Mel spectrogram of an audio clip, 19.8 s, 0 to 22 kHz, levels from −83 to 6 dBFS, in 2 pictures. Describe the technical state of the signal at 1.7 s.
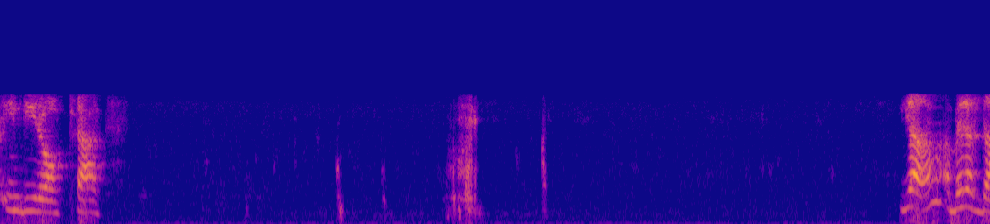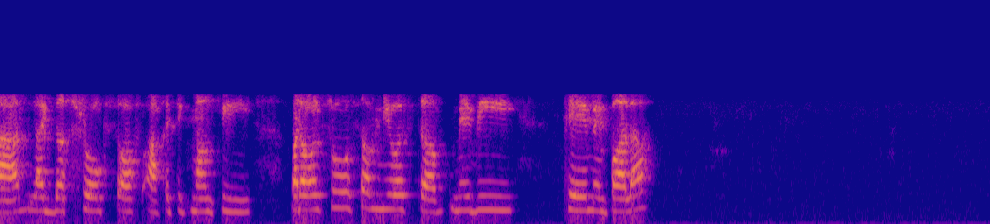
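At 1.7 s the speech carries the GSM full-rate codec's buzzy, gravelly pulse excitation, consistent with a 13 kbps rate, running throughout; the spectrogram shows a band of roughly 150 Hz to 3.6 kHz, empty above 3.8 kHz.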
